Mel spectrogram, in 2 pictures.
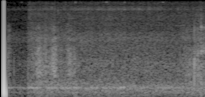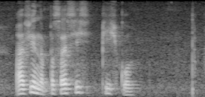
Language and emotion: Russian, neutral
